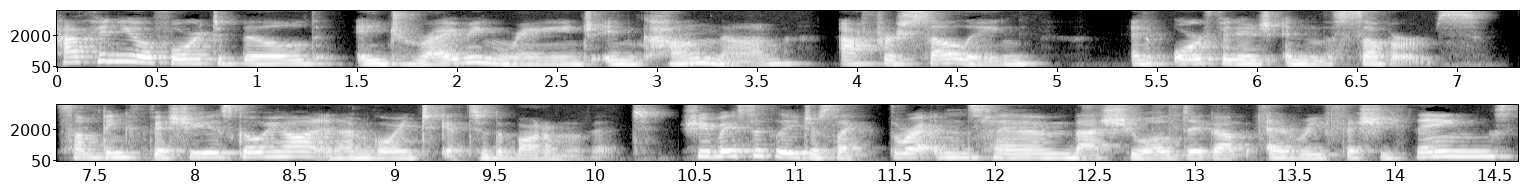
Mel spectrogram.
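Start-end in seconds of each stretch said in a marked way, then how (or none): none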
